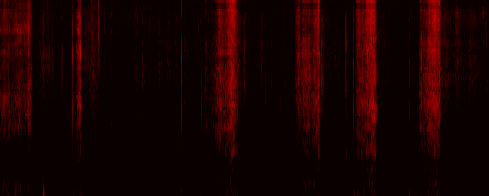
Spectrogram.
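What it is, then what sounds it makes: Pen nib scratching paper. A metal dip pen nib scratches short ink strokes across a white sheet of drawing paper resting on a dark surface, with the hand staying on the same sheet throughout. The clip is a quiet series of dry, bright, hissing scratches in uneven bursts, some longer strokes swelling and fading and others quick sharp ticks, over a soft background rustle.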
